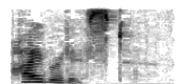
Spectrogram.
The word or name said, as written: hybridist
